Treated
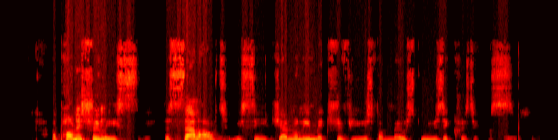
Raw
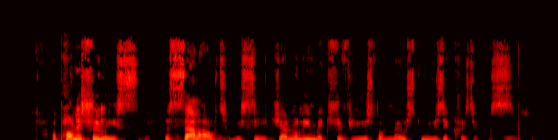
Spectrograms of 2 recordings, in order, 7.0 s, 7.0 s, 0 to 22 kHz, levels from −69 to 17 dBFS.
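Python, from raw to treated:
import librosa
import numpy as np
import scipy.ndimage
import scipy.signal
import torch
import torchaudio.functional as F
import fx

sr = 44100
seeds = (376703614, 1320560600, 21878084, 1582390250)

y = fx.block_float(x, sr, bits=5)
y = fx.low_shelf(y, sr, hz=180.0, db=-11.0, at=(4.44, 5.0))
y = F.gain(torch.from_numpy(y), 6.0).numpy()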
